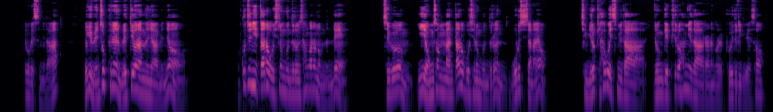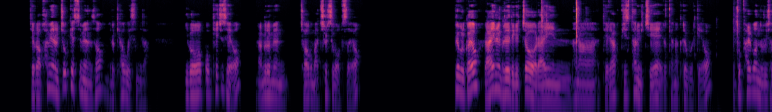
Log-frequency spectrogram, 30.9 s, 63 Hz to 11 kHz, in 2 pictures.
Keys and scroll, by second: 26.3 l, 27.0 space, 30.1 F8.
